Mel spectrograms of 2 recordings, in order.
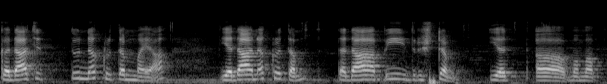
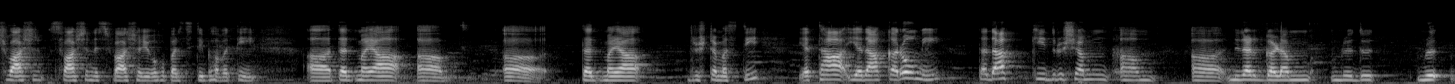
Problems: background sounds at intervals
